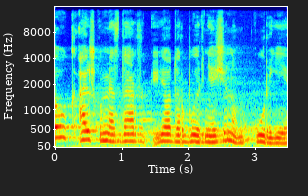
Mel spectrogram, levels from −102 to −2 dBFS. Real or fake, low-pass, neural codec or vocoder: real; 14.4 kHz; none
